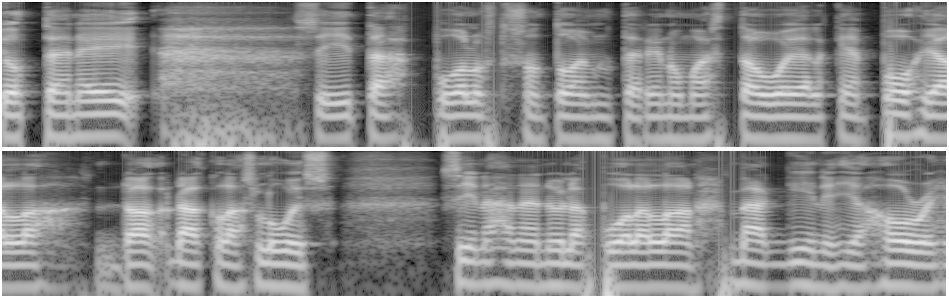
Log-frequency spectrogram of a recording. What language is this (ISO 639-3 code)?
fin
